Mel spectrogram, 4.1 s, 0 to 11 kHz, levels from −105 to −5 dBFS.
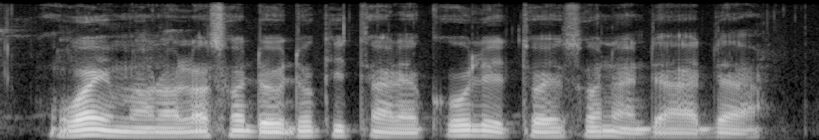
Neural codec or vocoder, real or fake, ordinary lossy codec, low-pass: none; real; none; 9.9 kHz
